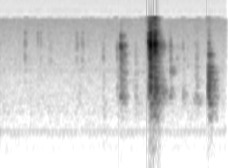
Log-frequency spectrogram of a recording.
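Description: A couple of short sharp clicks from handling a small circuit board while folding its resistor leads into place, the loudest about a second and a half in, over a faint steady hum.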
